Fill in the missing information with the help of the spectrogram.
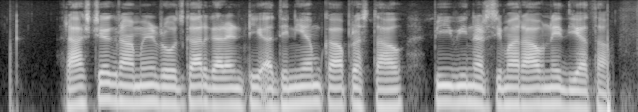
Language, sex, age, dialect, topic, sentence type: Hindi, male, 41-45, Garhwali, banking, statement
